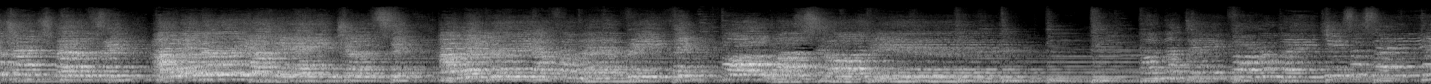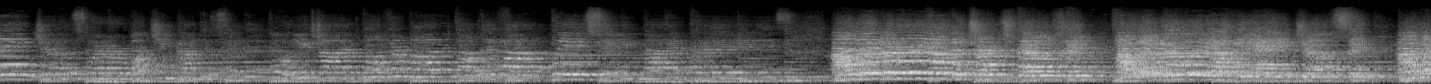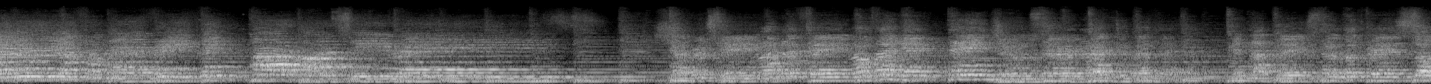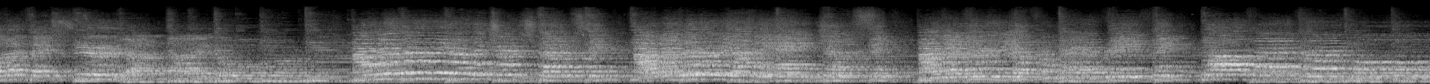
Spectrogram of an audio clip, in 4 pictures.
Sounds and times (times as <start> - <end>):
Choir: 0.0 - 10.4, 11.4 - 57.2.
